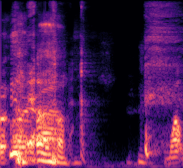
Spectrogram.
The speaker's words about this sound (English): Let me clear my throat.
